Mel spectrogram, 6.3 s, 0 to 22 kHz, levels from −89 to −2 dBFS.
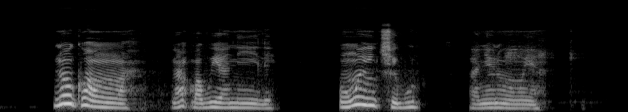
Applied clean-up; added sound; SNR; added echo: none; none; none; none.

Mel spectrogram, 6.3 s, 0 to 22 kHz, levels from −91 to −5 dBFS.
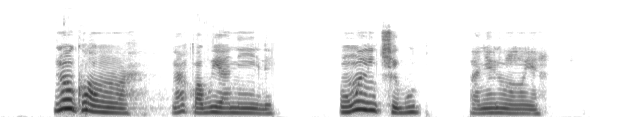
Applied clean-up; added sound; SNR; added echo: neural mask model DeepFilterNet 3.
